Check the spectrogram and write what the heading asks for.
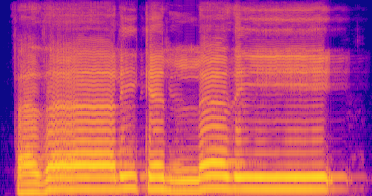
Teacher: یہاں ذال کو نرمی سے ادا کریں گے اور تھوڑا سا کھینچ کے بھی پڑھیں گے کیونکہ اس کے اوپر کھڑی زبر ہے، تو ہم نے کھڑی زبر والے کو کلر نہیں دیا چونکہ کھڑی زبر کو آپ نے یاد رکھنا ہے، یہ حرف مدہ کو جہاں پر کھینچنا ہے وہاں ہم نے کلر دیا ہے۔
